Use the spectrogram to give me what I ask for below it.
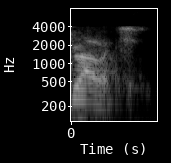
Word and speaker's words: Rowett: It's pronounced Rowett.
